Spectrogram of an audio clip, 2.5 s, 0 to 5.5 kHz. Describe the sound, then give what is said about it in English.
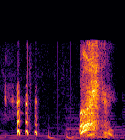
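Repeated allergy sneezing: three short, sharp catches in quick succession, then a pause and one loud, breathy sneeze that trails off into quieter breathing. “Bless you. Goddamn allergies. God damn, that's 4 sneezes in a row, bro.”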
